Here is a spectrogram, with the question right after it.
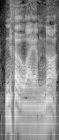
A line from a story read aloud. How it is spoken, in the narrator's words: said Biddy, laughing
